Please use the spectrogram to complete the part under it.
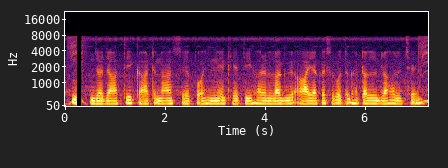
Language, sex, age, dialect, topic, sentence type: Maithili, male, 18-24, Southern/Standard, agriculture, statement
